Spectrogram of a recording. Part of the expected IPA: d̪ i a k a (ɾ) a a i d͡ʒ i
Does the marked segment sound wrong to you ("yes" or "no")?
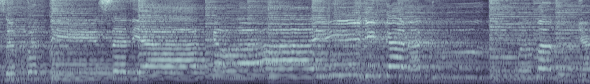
yes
